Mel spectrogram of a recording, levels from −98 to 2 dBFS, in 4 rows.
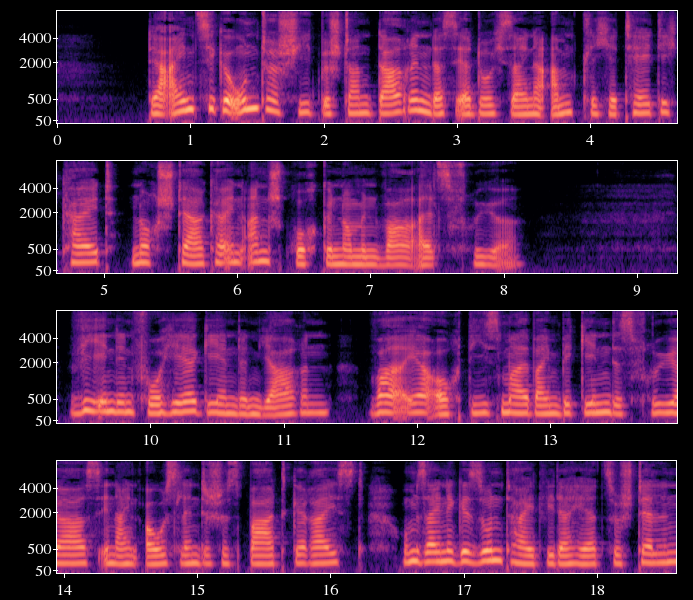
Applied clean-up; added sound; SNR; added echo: none; none; none; none.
